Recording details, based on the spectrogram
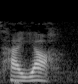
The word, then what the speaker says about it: Hayah: Let there be, Hebrew, not Greek, is the Hebrew transliterated H-Y-H. And when I push the little button that pronounced it, it's Hayah.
